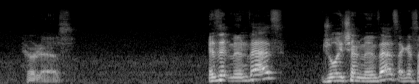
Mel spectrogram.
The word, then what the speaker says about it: Moonves: Julie Chen Moonves. Outside, I always say Moonves, and I know that's not right. I can't pronounce.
